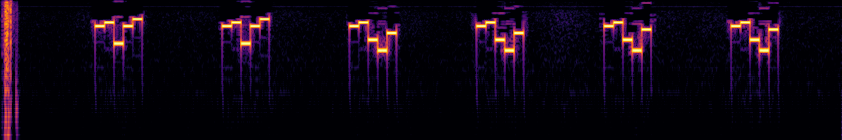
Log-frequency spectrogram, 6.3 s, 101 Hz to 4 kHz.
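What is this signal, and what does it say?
Five-tone selective call (ZVEI), heard as quick runs of five tones, tones of about 70 ms. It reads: 89380 89380 89416 89416 89417 89417
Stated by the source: Five-tone ZVEI selective call received by SDR.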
